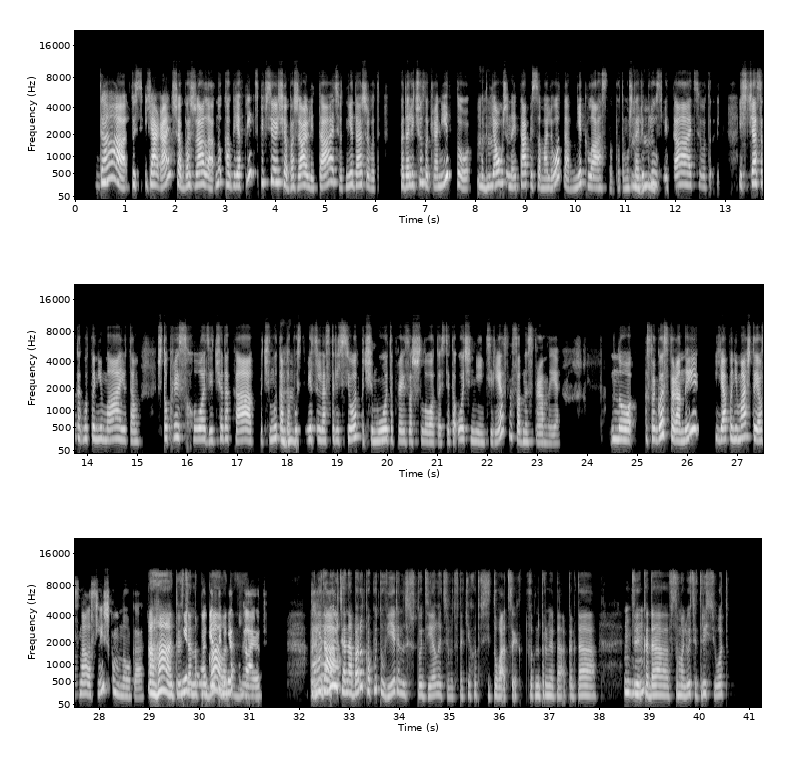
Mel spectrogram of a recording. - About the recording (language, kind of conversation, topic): Russian, podcast, Как ты выбрал свою профессию?
- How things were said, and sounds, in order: other background noise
